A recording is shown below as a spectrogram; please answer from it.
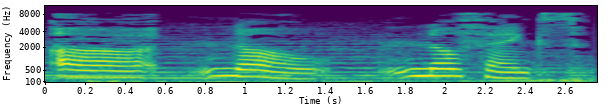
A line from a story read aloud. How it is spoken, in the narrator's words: I stammered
